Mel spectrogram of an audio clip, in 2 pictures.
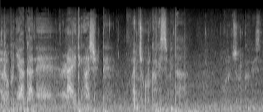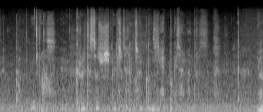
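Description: A man whispering close to the microphone, ASMR-style, with a few soft clicks among the breathy words.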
